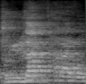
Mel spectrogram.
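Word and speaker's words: Vulgata: 제가 이제 다른 주석에서 보니까 불가타력이라고 하는게 있거든요 불가타역은 뭐냐면 라틴어 성경입니다 라틴어 성경 5세기 초에 라틴어로 번역된 성경을 우리는 이제 불가타라고 말하거든요 불가타라고 하는 말이 뭐냐면 돌게이트라고 도 그렇게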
